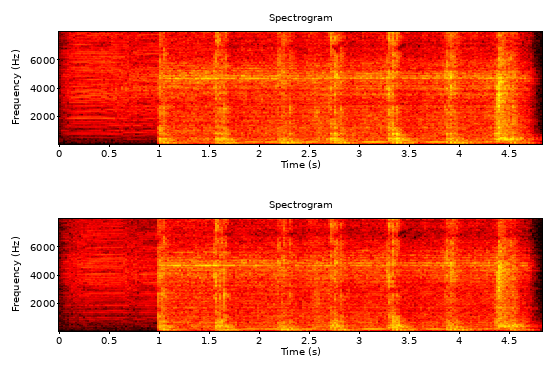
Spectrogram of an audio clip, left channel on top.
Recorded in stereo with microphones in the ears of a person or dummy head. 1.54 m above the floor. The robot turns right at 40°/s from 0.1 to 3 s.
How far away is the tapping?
About 0.9 m.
